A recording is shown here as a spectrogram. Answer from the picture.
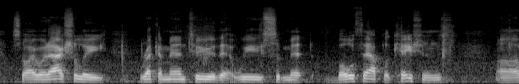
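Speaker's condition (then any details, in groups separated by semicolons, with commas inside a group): No condition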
